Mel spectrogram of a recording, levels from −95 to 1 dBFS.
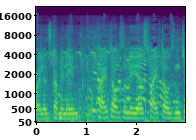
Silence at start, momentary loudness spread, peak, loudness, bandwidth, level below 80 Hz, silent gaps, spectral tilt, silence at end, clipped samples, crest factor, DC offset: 0 s; 4 LU; -2 dBFS; -16 LUFS; 15.5 kHz; -34 dBFS; none; -4.5 dB/octave; 0 s; under 0.1%; 14 dB; under 0.1%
